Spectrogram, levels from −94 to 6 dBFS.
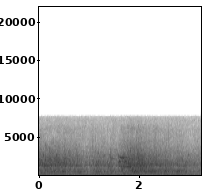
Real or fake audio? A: real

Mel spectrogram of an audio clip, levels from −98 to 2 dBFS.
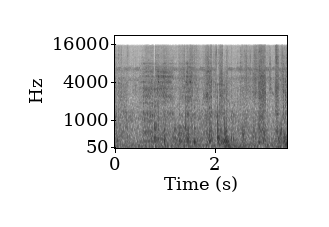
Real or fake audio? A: fake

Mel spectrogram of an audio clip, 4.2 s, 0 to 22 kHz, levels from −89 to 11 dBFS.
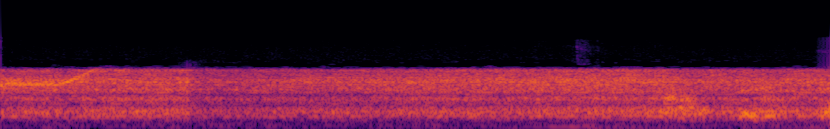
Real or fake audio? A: real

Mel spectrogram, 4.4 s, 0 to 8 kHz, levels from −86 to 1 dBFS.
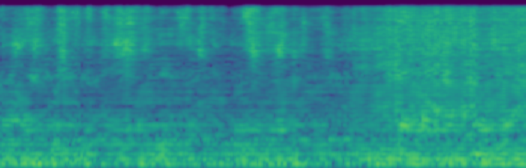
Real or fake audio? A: fake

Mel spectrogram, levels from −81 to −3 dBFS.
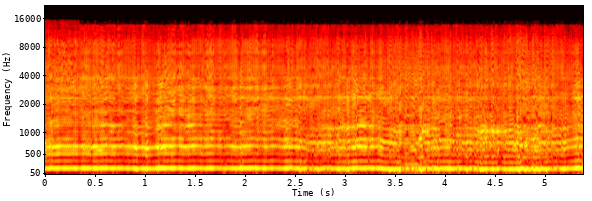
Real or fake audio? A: fake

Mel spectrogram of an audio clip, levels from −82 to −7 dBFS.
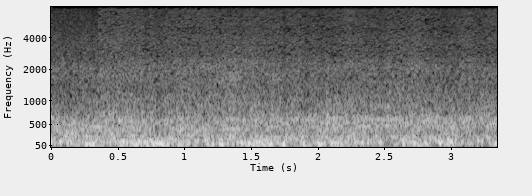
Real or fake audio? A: fake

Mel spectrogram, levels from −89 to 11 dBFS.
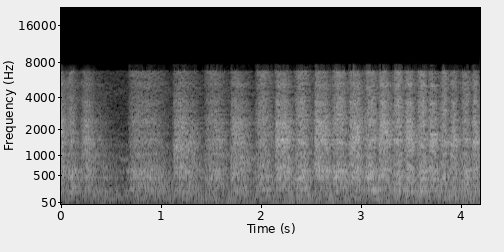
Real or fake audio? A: real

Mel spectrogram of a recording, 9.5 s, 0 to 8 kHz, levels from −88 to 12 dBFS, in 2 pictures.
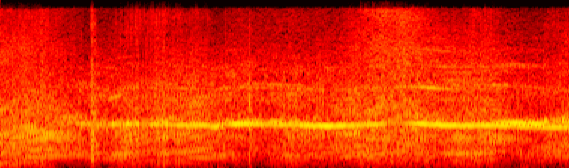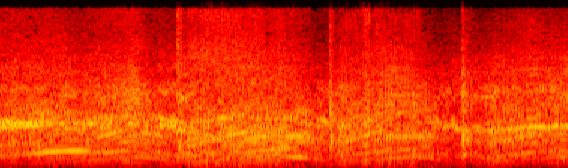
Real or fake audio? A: real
